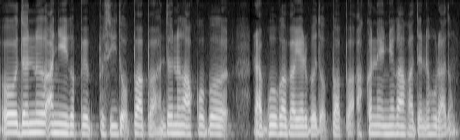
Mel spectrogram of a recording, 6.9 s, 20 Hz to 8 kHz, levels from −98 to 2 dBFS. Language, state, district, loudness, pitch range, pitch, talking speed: Nyishi, Arunachal Pradesh, Papum Pare, -15 LUFS, 170-185 Hz, 175 Hz, 175 wpm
